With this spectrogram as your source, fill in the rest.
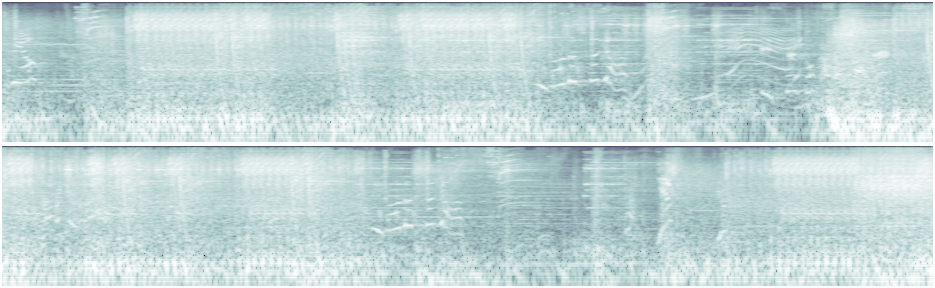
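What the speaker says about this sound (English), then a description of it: "the SMG and like how fast and rapid its fire rate is" Rapid SMG fire in Sword Art Online: Fractured Daydream, heard as dense bursts of shots with crashes and whooshes, a steady loud wash of game audio over nearly twenty seconds, and some talk mixed in.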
